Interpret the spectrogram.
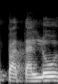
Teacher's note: hay omisión de la N en posición de coda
